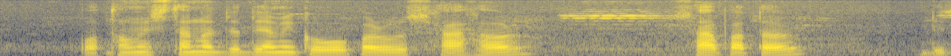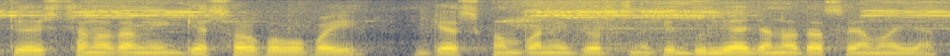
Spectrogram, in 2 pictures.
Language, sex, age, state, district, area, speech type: Assamese, male, 30-45, Assam, Charaideo, urban, spontaneous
